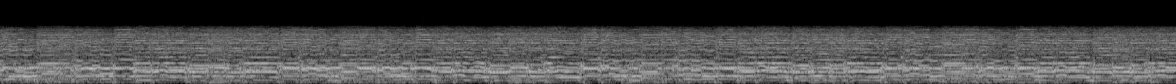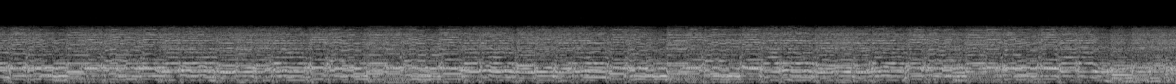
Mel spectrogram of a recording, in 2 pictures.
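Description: Heavy metal with twin guitars playing harmonized melodic lines over driving riffs, loud and dense throughout, with a steady galloping rhythm and no voices.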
